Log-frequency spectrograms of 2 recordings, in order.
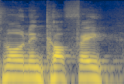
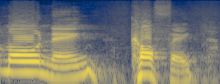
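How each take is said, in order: First: The two words run together without a pause. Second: There is a pause after the first word. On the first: It names a kind of biscuit. The speaker calls it right. "they're delicious morning coffee" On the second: It is a greeting followed by the word coffee. The speaker calls it wrong. "Not morning, coffee"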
